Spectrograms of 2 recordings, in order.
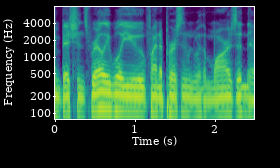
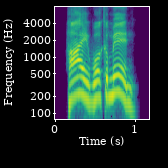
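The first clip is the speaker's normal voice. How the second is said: put-on very high, very loud, booming voice; 11 semitones higher, 5 dB louder than usual. Retelling greeting people at the front desk: imitating own loud greeting. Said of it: "very loudly like that".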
